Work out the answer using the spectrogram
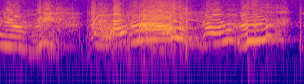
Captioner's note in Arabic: صراخ النساء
